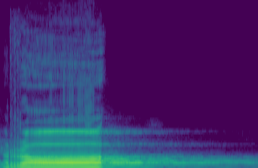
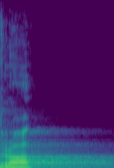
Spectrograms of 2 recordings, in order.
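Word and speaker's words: راء: For pronouncing rah, you have to use top of the tip of the tongue and uh it will connect to the gum of the two top front teeth.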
